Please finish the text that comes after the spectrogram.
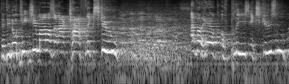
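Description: A man playing a brash, taunting Scottish football supporter, swearing loudly in heated comic banter. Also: extremely high pitch, fairly even intonation, normal speed, a crowd in the background. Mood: mocking. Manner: loud, sweary, mocking banter. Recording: echoey, distant, noisy room recording.

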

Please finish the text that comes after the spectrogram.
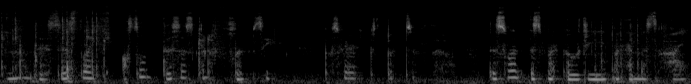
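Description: Raspy whispering young woman. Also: high voice, normal speed. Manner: rambling, casual, with many fillers. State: losing her voice. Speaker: ASMR creator. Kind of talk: whispered ASMR desk tour.

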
